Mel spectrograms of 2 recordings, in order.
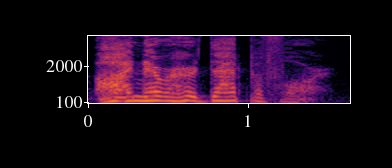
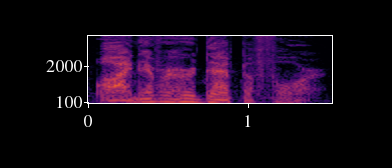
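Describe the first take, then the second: First: Soft but lifted wonder; quiet, dawning surprise; retold amazement. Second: Low, very soft wonder; hushed, understated surprise; retold quiet amazement. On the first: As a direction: say it hushed, with the pitch raised from a murmur. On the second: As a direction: murmur it as a private discovery. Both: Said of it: "I just go".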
